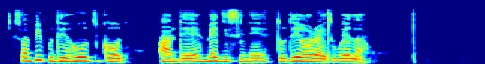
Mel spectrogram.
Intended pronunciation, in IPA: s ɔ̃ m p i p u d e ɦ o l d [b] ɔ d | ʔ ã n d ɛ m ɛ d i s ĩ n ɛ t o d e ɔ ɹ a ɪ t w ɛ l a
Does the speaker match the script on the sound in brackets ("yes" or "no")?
no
